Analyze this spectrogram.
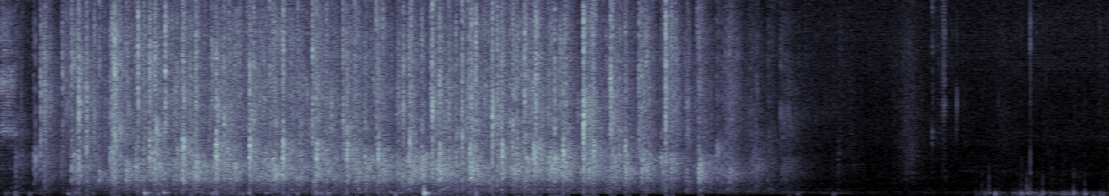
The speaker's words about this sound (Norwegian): Gi ham en applaus.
